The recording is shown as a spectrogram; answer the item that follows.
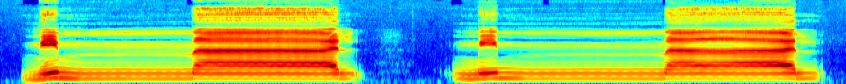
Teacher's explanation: فقد جعلت النون ميما لماذا لاننا ادخلنا النون في الميم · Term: الادغام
